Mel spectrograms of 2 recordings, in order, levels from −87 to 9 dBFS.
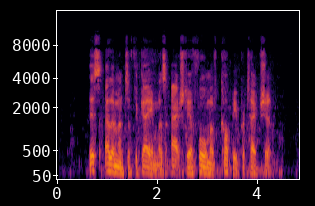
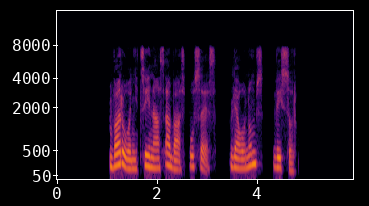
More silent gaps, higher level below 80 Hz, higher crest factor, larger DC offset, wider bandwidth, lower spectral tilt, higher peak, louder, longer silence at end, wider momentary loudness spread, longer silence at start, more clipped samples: second, none vs 2.57-2.62 s, 3.18-3.43 s, 4.12-4.31 s; first, -40 dBFS vs -68 dBFS; about the same, 18 dB vs 20 dB; neither; first, 10 kHz vs 8 kHz; about the same, -5 dB/octave vs -6 dB/octave; about the same, -4 dBFS vs -6 dBFS; first, -21 LUFS vs -25 LUFS; second, 0.4 s vs 1.15 s; second, 7 LU vs 14 LU; second, 0.65 s vs 1.05 s; neither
